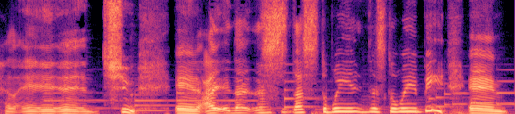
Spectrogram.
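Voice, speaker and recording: A young man hosting a podcast in a rambling, opinionated monologue, halting and repeating phrases with emphatic, mildly sweary delivery. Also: fairly high pitch, lively intonation, a little mellow. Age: young adult. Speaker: podcast host. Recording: guitar music behind the voice. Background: guitar music.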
